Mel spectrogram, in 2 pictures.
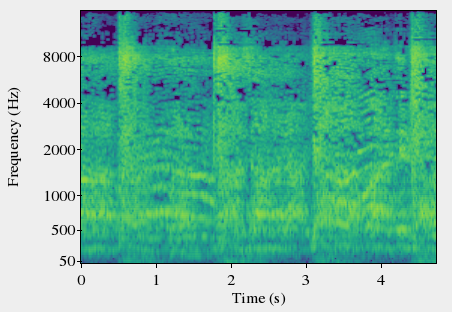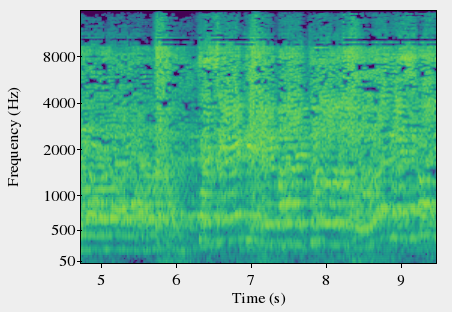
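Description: Noha sung by a male reciter, with a crowd of men chanting along, and the unison slaps of matam chest-beating landing together about every second and a bit.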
